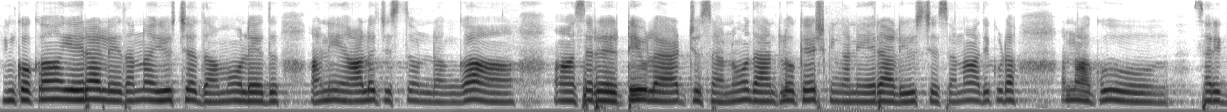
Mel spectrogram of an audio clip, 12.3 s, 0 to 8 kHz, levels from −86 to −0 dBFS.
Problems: background sounds at intervals, background conversations at intervals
